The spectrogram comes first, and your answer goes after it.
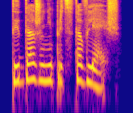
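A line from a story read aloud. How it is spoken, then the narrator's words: Displeased voice. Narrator (Russian): недовольным голосом начал Игорь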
